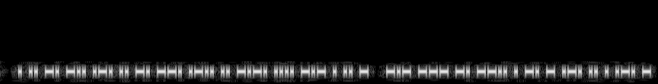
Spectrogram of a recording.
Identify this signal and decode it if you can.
Morse code, heard as a keyed tone, about 46 wpm, 600 Hz. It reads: EINDRINGLICHKEIT KONZENTRIERT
